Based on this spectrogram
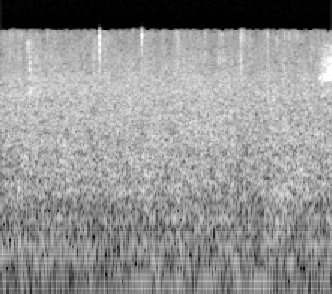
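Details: Even hissing rain falls throughout, with scattered faint drop taps and no animal voices.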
